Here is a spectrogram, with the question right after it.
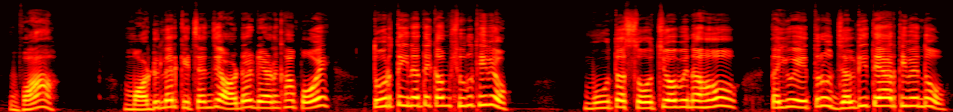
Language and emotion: Sindhi, surprised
